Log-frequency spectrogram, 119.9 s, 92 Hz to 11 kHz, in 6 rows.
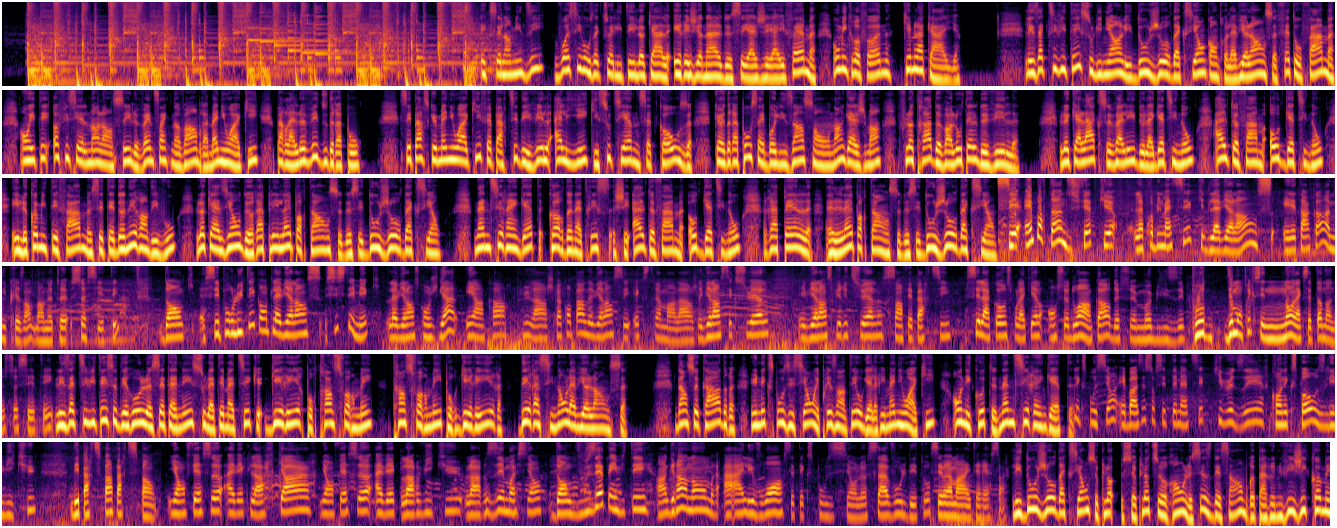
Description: Nouvelles locales - 28 novembre 2022 - 12 h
